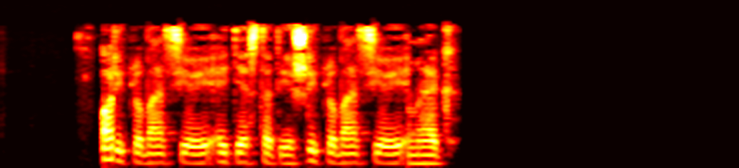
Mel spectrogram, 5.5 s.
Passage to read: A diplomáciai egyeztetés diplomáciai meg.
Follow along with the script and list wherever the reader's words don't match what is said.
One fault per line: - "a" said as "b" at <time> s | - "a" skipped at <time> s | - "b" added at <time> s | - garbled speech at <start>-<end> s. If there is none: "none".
none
